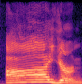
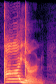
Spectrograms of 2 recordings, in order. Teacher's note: This is one of the only times in English we do not push the 'r'.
